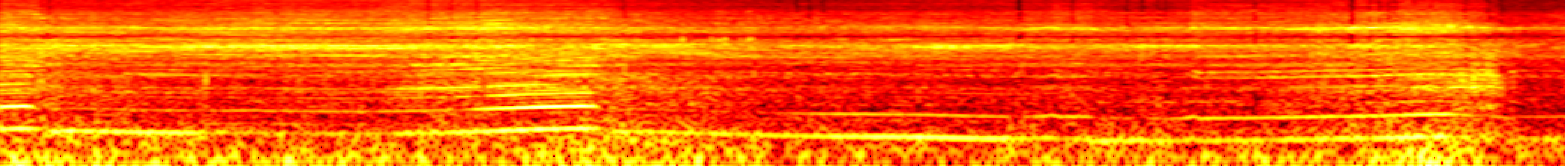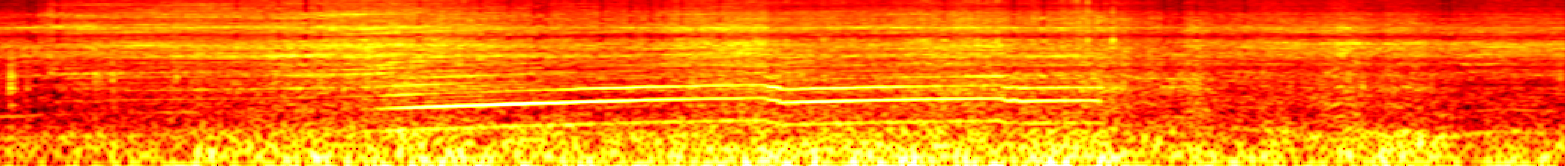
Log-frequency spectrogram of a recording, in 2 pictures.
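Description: Triumph Street Triple R's three-cylinder engine on track, its revs climbing under throttle and dropping off several times, with short dips at gear changes in the second half, under heavy wind rush.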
